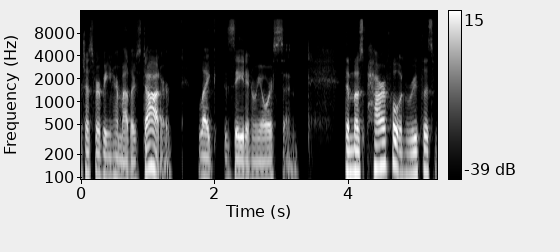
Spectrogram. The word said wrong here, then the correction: Riorson: wing leader, I probably said Riorson wrong. How do you say it? – Ryerson! – Xaden Ryerson.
